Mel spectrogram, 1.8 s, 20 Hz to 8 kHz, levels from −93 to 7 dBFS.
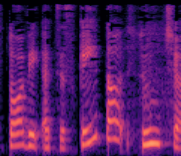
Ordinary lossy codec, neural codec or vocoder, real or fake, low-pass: MP3, 32 kbps; none; real; 7.2 kHz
